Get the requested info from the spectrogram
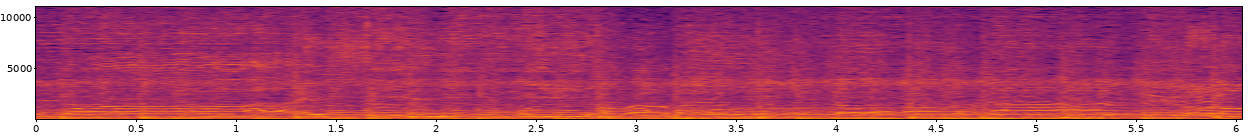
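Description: Live rock band: a man sings a Taiwanese Hokkien ballad line in held, bending notes over electric guitar and a full band.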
